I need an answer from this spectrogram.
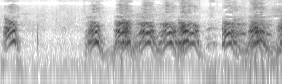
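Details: Very young puppies, separated from their mother and abandoned, give high, arched yelps and whimpers in quick overlapping bursts while being collected by rescuers at a feeding point.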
